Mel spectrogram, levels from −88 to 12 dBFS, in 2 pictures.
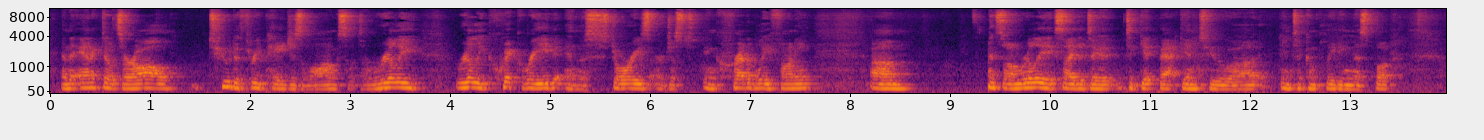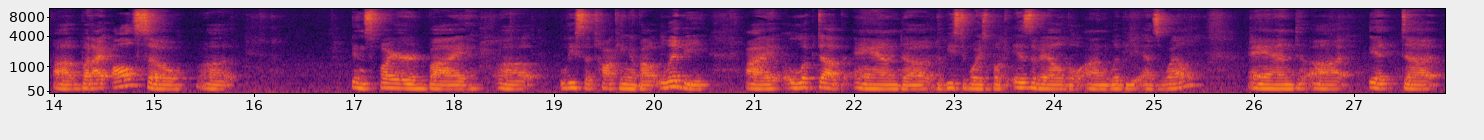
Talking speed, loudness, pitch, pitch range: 155 wpm, -20 LUFS, 125 Hz, 115-135 Hz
